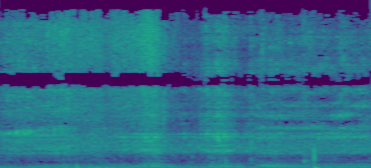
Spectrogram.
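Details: Steady low engine-like rumble with hiss and a single soft thump near the end, no animal sounds heard.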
